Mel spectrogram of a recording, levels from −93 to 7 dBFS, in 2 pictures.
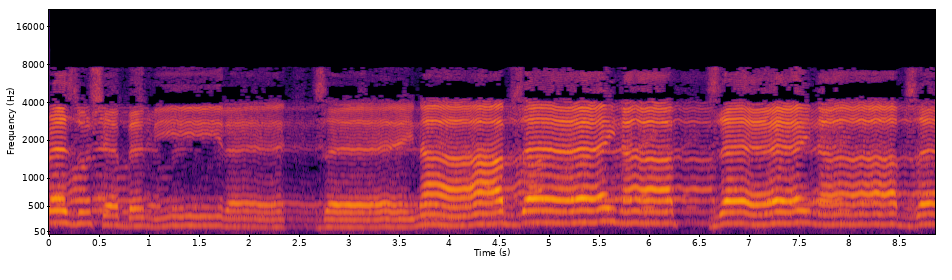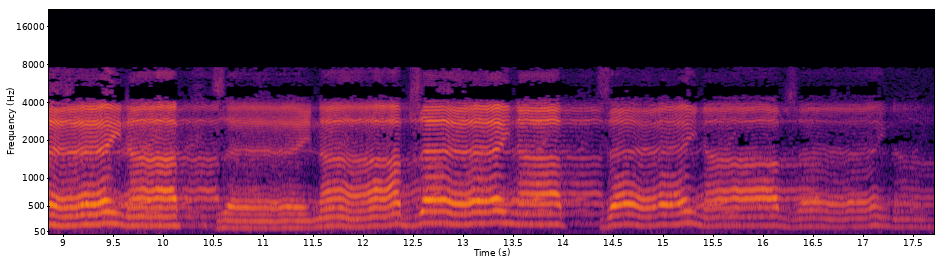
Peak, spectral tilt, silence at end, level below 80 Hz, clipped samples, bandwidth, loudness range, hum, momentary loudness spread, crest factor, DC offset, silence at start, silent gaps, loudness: -4 dBFS; -3 dB/octave; 0.05 s; -64 dBFS; under 0.1%; 8 kHz; 9 LU; none; 15 LU; 18 dB; under 0.1%; 0 s; none; -20 LUFS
